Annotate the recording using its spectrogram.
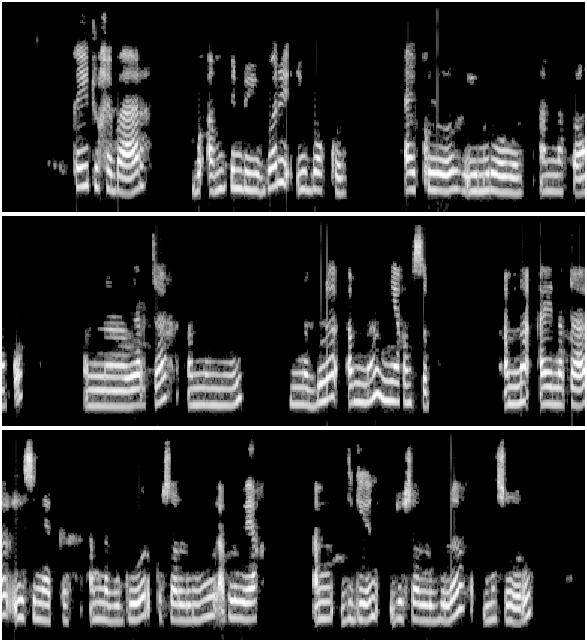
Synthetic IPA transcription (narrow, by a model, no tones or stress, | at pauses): kɐjituxɛbaːr | buʔɐmpindujubɐɾijubɔkːɔl | ɐjkuloːrjunuɾoːwəl | ɐmnɐfɔŋkɔ | ʔɐmnɐwɛrtɐɐmnɐɲuːl | ɐmnɐbulɐʔɐmnɐɲɛːxɐmsəp̚ | ɐmnɐɐjnɐtaːljusinɛkːəɐmnɐbuɡoːɾkusɔlːuɲuːlʔɐ̰kluwɛːx | ʔɐ̰mɟiɡeːnɟusɔlːubulɐmusɔːɾu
